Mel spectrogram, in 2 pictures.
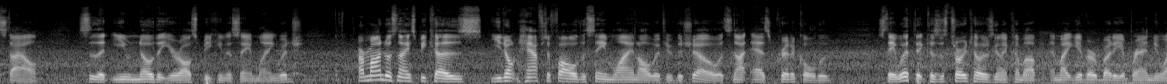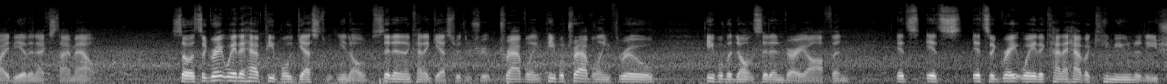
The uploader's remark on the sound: Met me at Urban Beans to talk.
